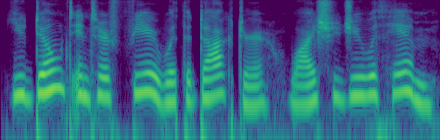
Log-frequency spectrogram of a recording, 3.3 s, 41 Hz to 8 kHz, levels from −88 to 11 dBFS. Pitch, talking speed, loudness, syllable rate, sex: 205 Hz, 180 wpm, -19 LUFS, 4.9 syllables/s, female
